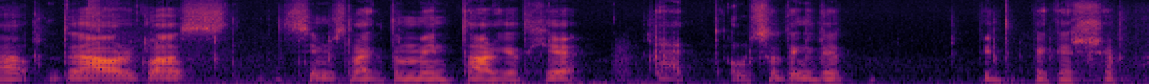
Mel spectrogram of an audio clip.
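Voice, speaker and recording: A man with a non-native accent, medium pitch and fairly even intonation, at a moderate pace with long, frequent pauses. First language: not English. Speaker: gaming YouTuber. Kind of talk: gameplay commentary. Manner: casual, hesitant with fillers.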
